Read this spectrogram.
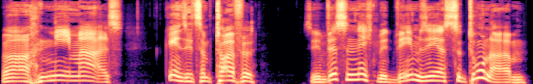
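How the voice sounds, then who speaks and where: A man voicing a haughty, indignant rich gentleman in an audiobook, with imperious, exasperated outbursts. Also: a little high, lively intonation, normal speed, creaky, no echo, clean studio sound, pitched above the performer's own voice. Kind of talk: audiobook character voice.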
